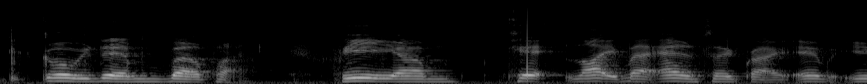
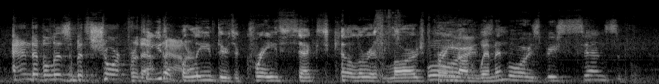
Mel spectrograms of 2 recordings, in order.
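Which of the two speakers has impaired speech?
The first: cerebral palsy; speech impairment.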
